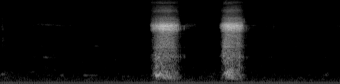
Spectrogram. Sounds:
Sniff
